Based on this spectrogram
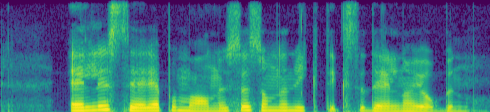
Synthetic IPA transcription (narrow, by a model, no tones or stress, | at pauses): ɛlːəɾseːɾjæɪpʰoːmɑːnʉsəsɔmd̪ɛnʋɪkt̪ɪkst̪əd̪eːln̩ɑːʋjɔbːən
